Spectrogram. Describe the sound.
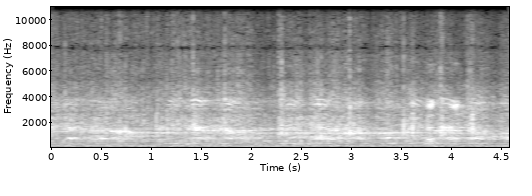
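Crowd of spectators roars at the Tour de France finish on the Champs-Élysées, a dense, steady wash of cheering and scattered clapping that holds at an even level, with speech over it.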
